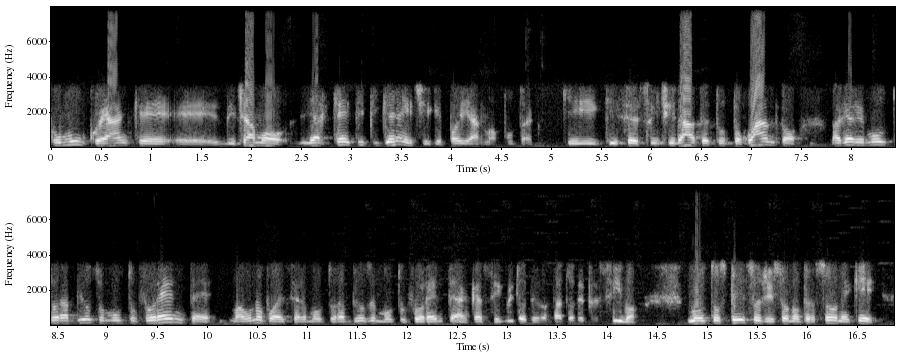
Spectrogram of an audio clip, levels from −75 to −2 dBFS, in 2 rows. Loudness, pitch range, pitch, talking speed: -16 LUFS, 125-165 Hz, 140 Hz, 165 wpm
